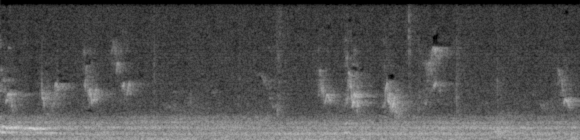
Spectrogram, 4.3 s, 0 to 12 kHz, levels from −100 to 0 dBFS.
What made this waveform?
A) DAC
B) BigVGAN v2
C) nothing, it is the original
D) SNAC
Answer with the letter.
B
